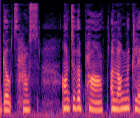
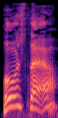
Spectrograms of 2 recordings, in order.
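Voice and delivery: put-on old witch calling out; 4 semitones higher than usual. A narrator's reading. Frightened old witch calls out.

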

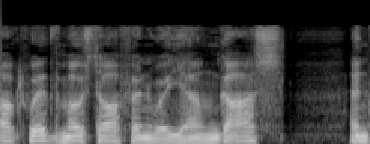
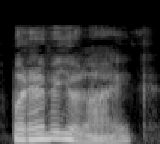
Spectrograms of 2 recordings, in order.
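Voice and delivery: high, serene character voice; serene smile; 5 semitones higher than usual. A narrator's reading. Faxe answers the envoy's offer, serene high voice. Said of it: "said Faxe with a serene smile".

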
